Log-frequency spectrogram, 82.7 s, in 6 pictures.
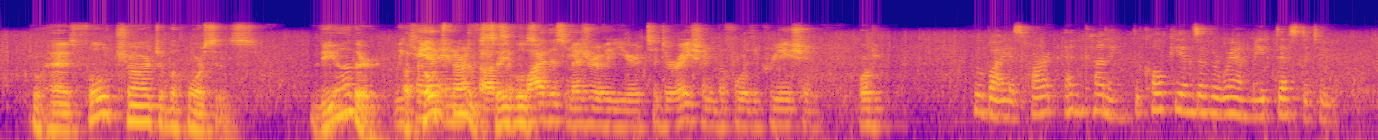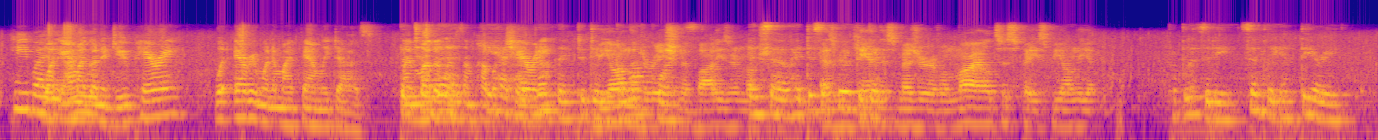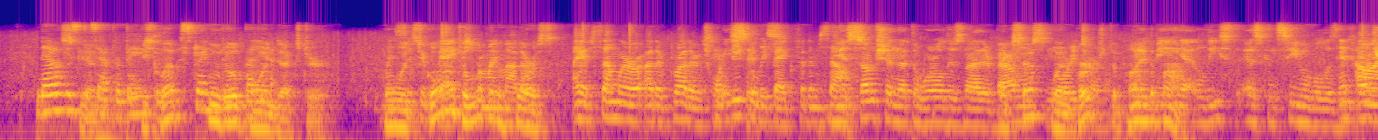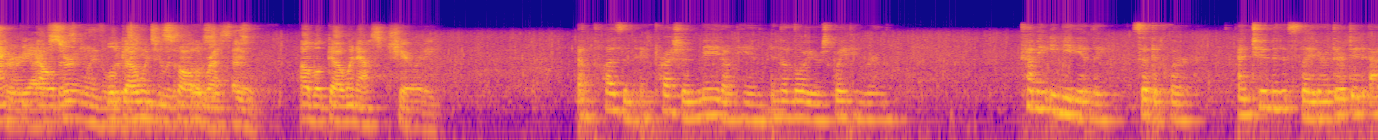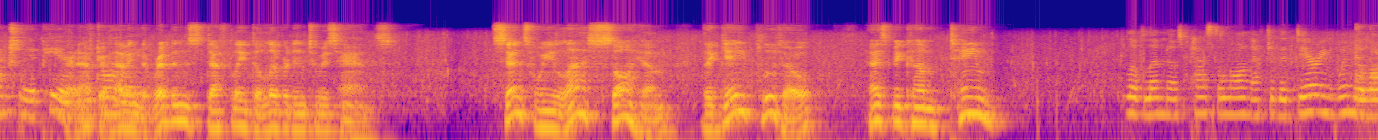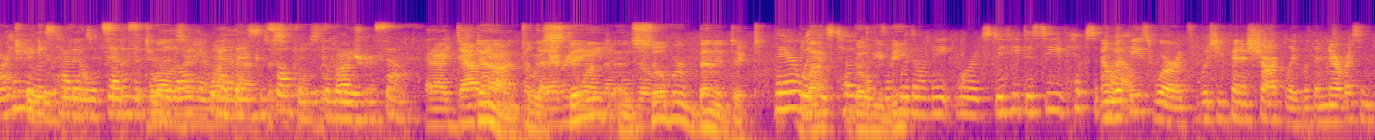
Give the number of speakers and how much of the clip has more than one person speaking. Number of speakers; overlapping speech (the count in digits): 5, about 32%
